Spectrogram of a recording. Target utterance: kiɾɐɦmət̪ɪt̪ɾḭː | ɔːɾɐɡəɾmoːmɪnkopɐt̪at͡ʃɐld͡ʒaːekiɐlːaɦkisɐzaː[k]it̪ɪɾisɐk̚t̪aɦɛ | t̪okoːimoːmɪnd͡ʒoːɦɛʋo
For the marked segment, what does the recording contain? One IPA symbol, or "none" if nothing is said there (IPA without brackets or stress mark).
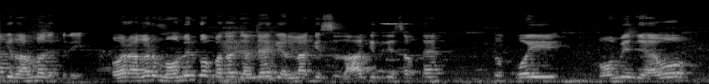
k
